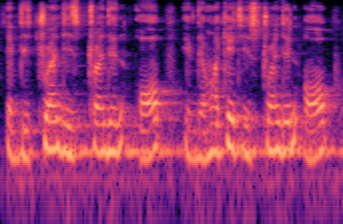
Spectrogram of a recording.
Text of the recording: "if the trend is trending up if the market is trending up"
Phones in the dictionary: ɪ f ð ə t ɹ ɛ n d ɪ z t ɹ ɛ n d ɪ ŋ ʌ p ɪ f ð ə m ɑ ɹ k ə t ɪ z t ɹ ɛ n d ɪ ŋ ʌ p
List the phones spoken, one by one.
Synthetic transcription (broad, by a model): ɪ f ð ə t ɹ ɛ n d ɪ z t ɹ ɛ n d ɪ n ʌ p ɪ f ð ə m ɑ k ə t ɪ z t ɹ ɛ n d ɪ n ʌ p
